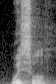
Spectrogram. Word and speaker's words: whistle: Whistle. Did you know that silbar in Mexican Spanish is chiflar? I didn't know that. No, I didn't. Chiflar. Whistle, which also has a silent H.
